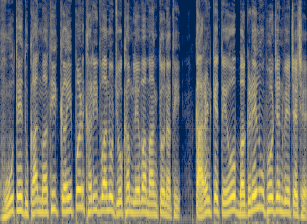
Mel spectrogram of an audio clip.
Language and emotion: Gujarati, fearful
